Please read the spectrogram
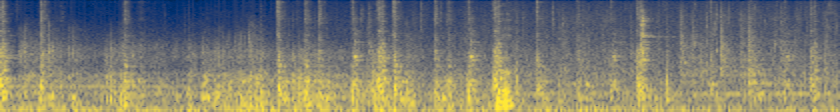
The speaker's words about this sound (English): Is this rain? But I thought it was a fairy tale. Huh. It's lovely.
